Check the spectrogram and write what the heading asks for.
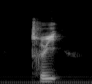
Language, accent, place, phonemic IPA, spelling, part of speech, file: French, France, Lyon, /tʁɥi/, truies, noun, LL-Q150 (fra)-truies.wav
- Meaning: plural of truie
